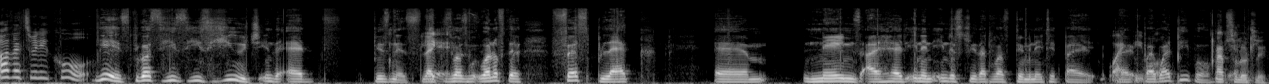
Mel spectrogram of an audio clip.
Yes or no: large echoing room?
no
